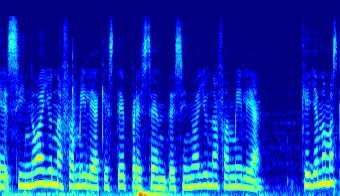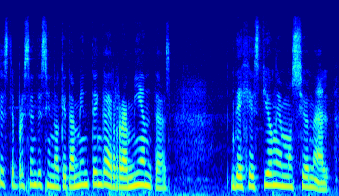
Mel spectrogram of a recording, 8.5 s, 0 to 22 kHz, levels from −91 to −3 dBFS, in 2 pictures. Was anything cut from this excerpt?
no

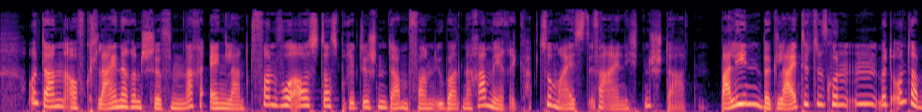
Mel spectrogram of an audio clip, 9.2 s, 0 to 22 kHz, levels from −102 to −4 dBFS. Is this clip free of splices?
no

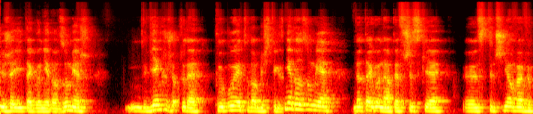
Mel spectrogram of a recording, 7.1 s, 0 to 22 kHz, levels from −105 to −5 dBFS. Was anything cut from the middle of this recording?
yes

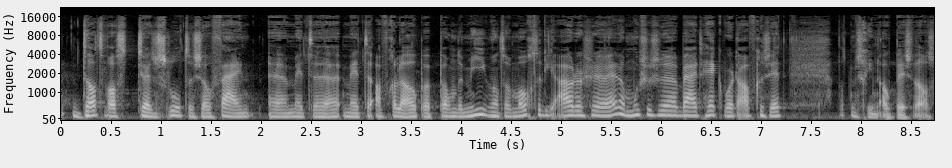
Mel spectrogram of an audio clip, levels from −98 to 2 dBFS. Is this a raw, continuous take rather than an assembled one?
yes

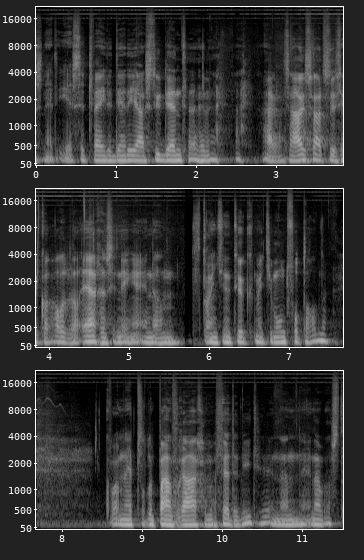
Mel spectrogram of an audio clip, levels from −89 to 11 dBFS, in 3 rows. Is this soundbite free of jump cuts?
no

